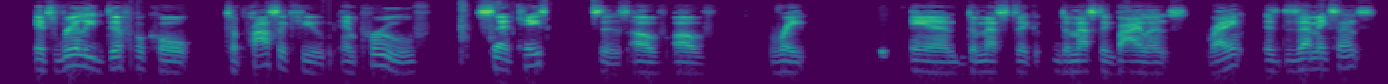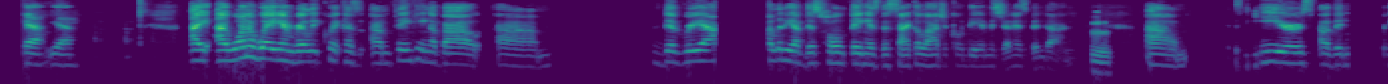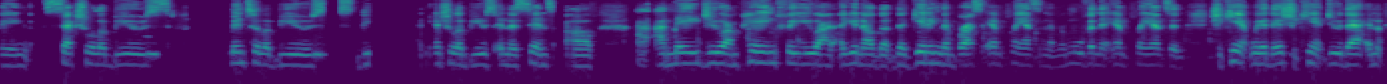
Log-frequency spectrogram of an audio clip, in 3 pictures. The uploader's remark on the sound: the audio version of our Instagram live edition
